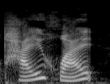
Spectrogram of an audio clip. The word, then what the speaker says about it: 徘徊: 带双人旁的不读回，得读作徘徊。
